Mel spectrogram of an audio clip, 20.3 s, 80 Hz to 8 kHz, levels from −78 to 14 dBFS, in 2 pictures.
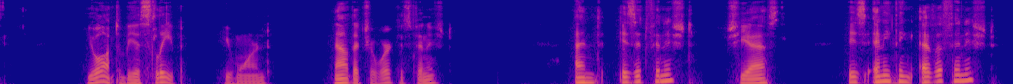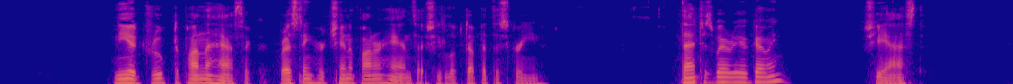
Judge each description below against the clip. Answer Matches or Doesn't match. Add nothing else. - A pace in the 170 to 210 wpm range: Doesn't match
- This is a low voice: Matches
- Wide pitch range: Matches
